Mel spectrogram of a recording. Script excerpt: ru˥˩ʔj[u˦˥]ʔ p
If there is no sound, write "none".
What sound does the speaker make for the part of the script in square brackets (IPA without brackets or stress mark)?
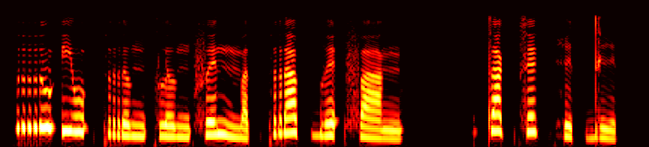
u˦˥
